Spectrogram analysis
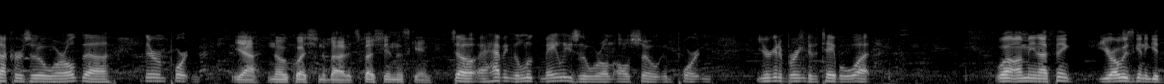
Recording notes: LIVE from PiratesFest at PNC Park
